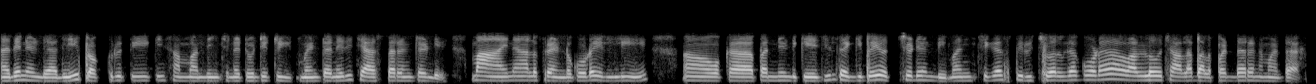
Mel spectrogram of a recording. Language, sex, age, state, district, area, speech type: Telugu, female, 18-30, Andhra Pradesh, Guntur, urban, conversation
